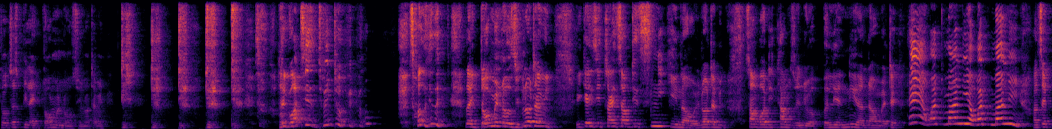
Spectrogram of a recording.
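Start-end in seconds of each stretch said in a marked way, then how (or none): 1.8-3.7 whispery, unpitched "dish" noises in a row; imitated falling dominoes. Rambler showing things falling like dominoes, imitated noise. 4.2-8.3 high, loud talk through real laughter; laughing. Real, not acted. Comic cracking up over his domino idea, laughing. 13.4-15.3 high, loud put-on pestering voice; money-begging caller. Somebody coming to a new billionaire for money, high mock demand.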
